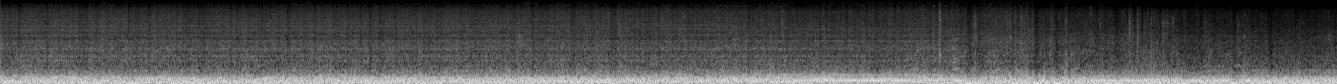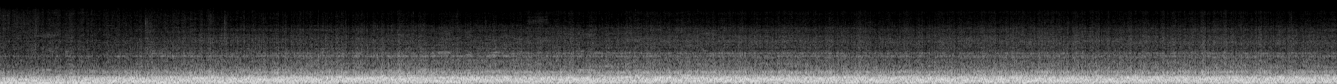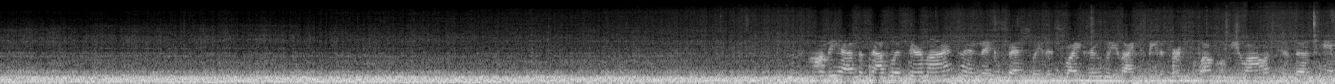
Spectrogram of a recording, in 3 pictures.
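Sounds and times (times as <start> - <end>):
jet engines and wheels rumbling: 0.0 - 40.0
faint steady whine: 30.1 - 40.0.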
